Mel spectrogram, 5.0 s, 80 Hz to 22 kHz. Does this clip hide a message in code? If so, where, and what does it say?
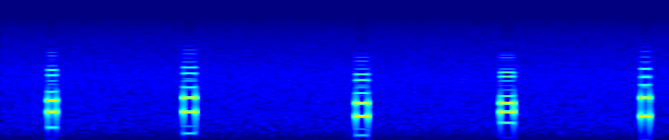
Yes: DTMF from 0.4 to 4.9 s, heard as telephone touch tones, dialled by hand, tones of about 80 ms. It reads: 8 9 1 7 3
